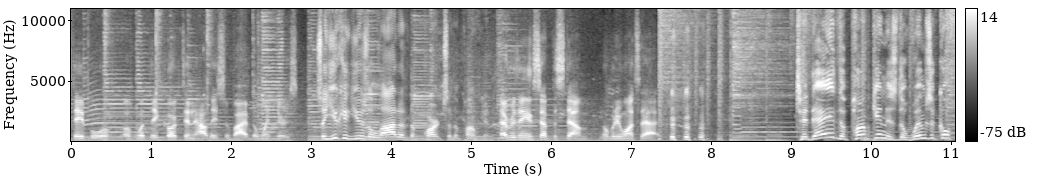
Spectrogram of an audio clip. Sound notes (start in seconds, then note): 7.4 chuckles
